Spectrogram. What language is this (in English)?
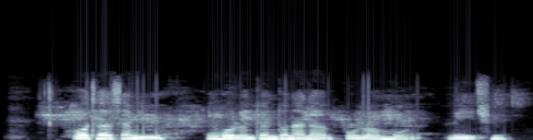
Chinese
